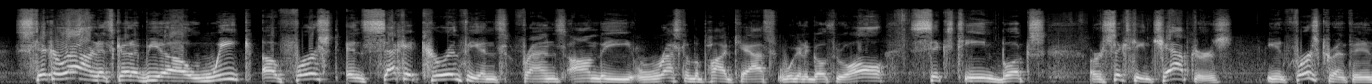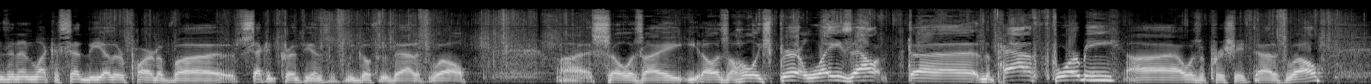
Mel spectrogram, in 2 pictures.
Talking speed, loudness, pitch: 170 wpm, -14 LUFS, 140 Hz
